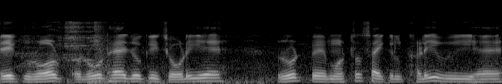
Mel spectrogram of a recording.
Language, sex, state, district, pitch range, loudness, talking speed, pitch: Hindi, male, Bihar, Araria, 125-145 Hz, -29 LUFS, 165 wpm, 130 Hz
